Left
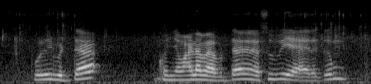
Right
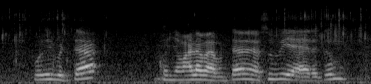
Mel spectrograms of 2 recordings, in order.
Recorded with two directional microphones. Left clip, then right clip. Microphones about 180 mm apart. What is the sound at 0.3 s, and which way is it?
Speech, 50° left (ahead or behind).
